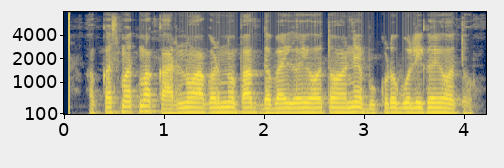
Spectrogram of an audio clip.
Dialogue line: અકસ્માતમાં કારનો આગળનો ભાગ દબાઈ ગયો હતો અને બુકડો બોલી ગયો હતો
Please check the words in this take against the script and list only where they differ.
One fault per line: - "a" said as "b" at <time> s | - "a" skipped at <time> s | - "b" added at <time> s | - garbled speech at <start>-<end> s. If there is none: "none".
none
